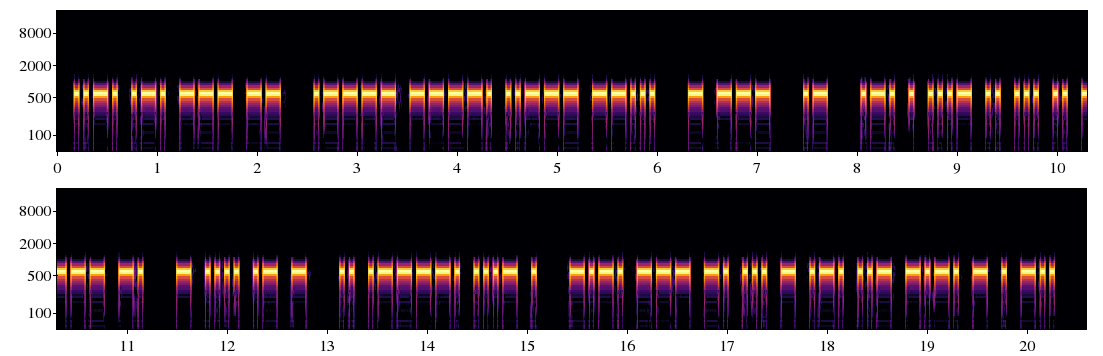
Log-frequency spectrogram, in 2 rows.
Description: Morse code, heard as a keyed tone, about 25 wpm, 600 Hz. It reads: FROM 1927 TO A REVISION THAT I'VE CONSTRUCTED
